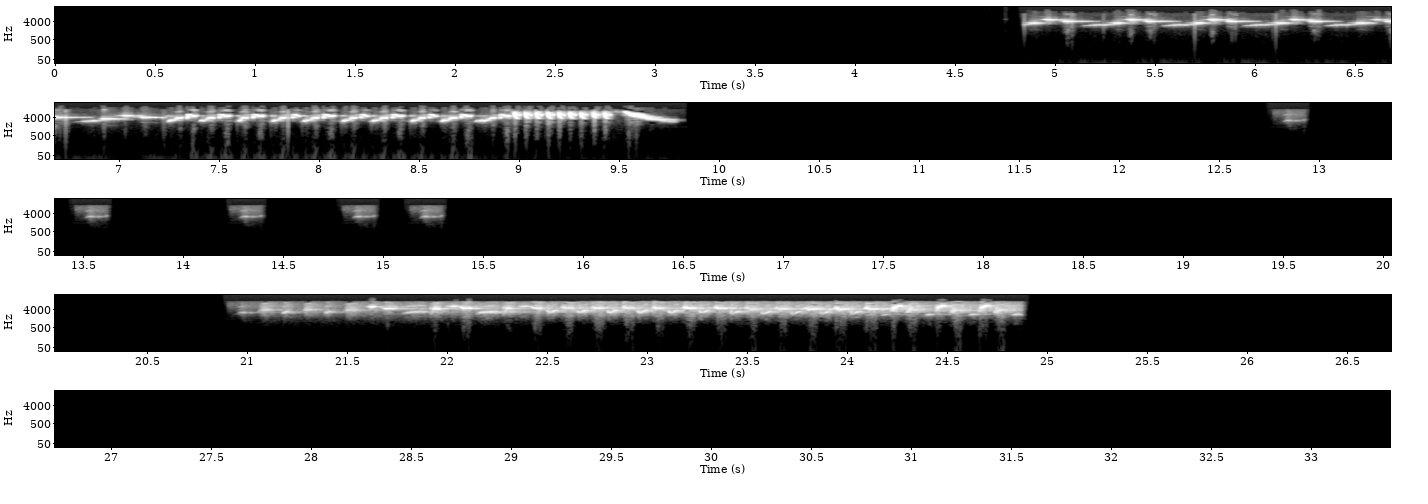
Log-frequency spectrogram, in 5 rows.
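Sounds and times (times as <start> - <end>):
European goldfinch song: 4.9 - 9.8, 21.0 - 24.9.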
